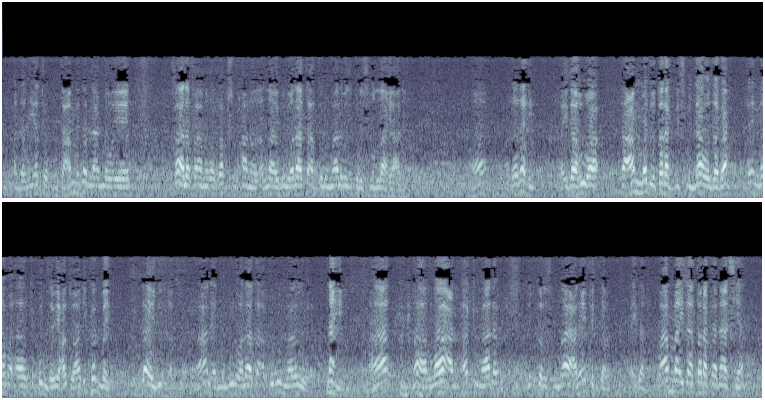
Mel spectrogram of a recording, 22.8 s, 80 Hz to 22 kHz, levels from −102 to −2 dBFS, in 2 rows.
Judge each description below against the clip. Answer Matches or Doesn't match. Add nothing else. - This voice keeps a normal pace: Doesn't match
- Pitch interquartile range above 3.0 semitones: Doesn't match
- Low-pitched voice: Doesn't match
